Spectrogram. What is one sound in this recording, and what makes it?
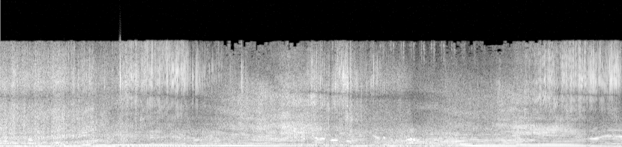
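A car engine roars close by as a car slides past on dirt.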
